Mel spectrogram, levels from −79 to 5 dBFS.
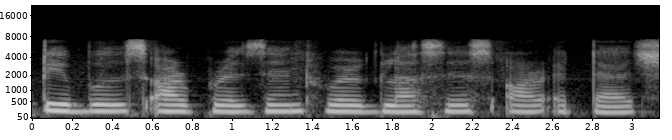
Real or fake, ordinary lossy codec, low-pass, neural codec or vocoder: real; none; 7.2 kHz; none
